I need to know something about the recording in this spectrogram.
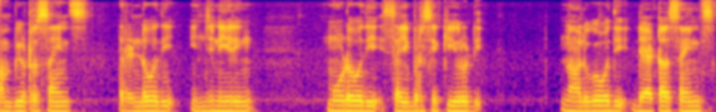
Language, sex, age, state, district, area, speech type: Telugu, male, 18-30, Andhra Pradesh, Kakinada, rural, spontaneous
